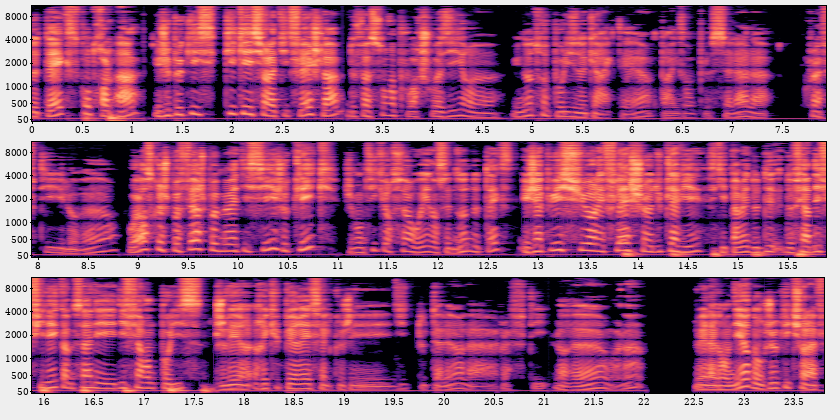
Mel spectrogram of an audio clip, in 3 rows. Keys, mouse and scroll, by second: 0.7 ctrl+a, 1.3 click, 2.1 click, 2.6 click, 5.2 click, 10.7 click, 18.2 middle click, 18.2-19.1 scroll down 3, 18.6 middle click, 18.9 middle click, 22.1 click, 23.3-23.8 drag.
